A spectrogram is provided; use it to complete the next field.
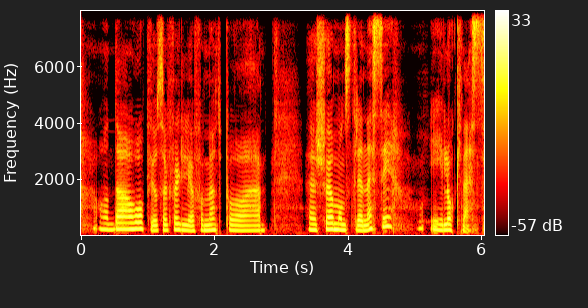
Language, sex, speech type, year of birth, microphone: Norwegian, female, spontaneous, 1973, Shure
